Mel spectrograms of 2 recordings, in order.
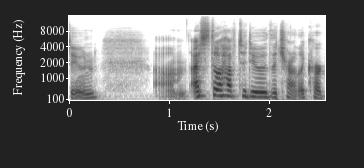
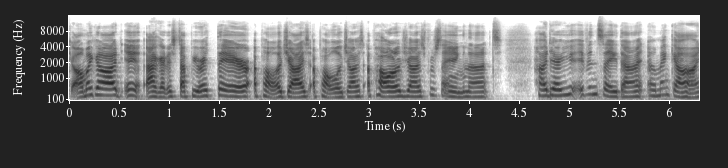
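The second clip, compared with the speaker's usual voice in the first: mocking voice, pitched higher and louder; 3 semitones higher, 6 dB louder than usual. Mocking how the host denies things, imitating Brian. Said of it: "That's how I imagine Brian sounds".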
